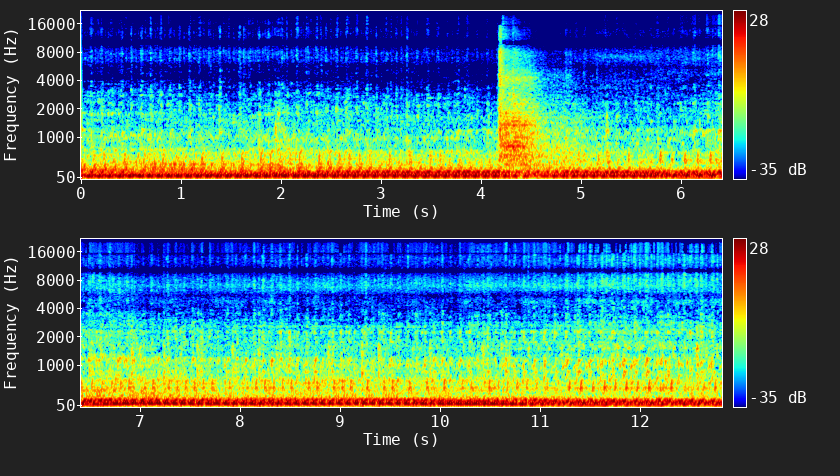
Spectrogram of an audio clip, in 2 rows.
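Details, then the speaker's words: Dodge Challenger V8 revived after 35 years abandoned, after replacing fouled spark plugs and fixing a vacuum hose when it had been running rich: deep, even idle with steady low beat and a quick throttle blip; runs smooth and healthy. "you get to the point where the car wouldn't even start because the plugs were so fouled out and the thing was running so rich that i replaced those spark plugs fixed that vacuum hose and immediately changed the whole car"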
